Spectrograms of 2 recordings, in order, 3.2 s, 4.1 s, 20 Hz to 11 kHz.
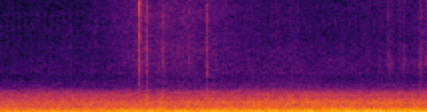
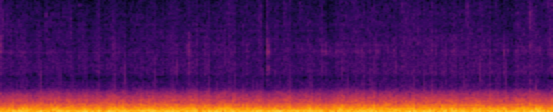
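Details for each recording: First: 2008 Chevy Impala, 157,520 miles, after new front hubs and bearings, rotors and ceramic pads: only low, smooth road rumble while driving, no growl or rasp; front wheel bearings now quiet and healthy. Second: 2008 Chevy Impala, about 150,000 miles, with ABS and traction lights on: steady low droning growl under road noise while cruising, no knocking rhythm; worn left front wheel hub bearing.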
